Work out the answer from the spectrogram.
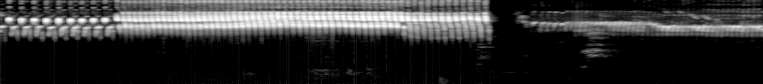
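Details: Excited male canary courting a female, with the hen's call also present: quick repeated notes open into a long loud rolling trill, then a sudden break, and a softer, lower warbling trill follows.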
